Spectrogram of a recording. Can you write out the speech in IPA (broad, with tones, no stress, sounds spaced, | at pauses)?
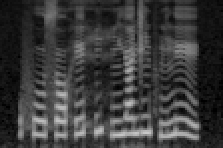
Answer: f o˨ s ɔ˧ h e˦ h i˦˨ h ĩ˧ j ã˦ d͡ʒ ĩ˦˨ f ĩ˨˦ n e˦˨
